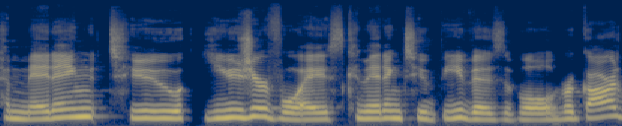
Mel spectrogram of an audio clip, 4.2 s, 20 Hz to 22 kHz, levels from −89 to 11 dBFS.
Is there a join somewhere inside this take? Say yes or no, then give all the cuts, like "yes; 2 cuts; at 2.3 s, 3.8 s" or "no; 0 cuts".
yes; 1 cut; at 1.3 s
